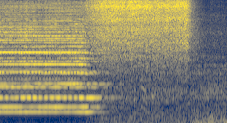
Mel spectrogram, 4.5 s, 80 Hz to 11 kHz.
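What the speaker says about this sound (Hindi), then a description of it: "First departure whistle." Jaffar Express departing toward Quetta, led by locomotive 4563, sounds a loud sustained departure whistle of stacked steady tones for nearly two seconds, then gives way to broad hissing rumble of the train and station.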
